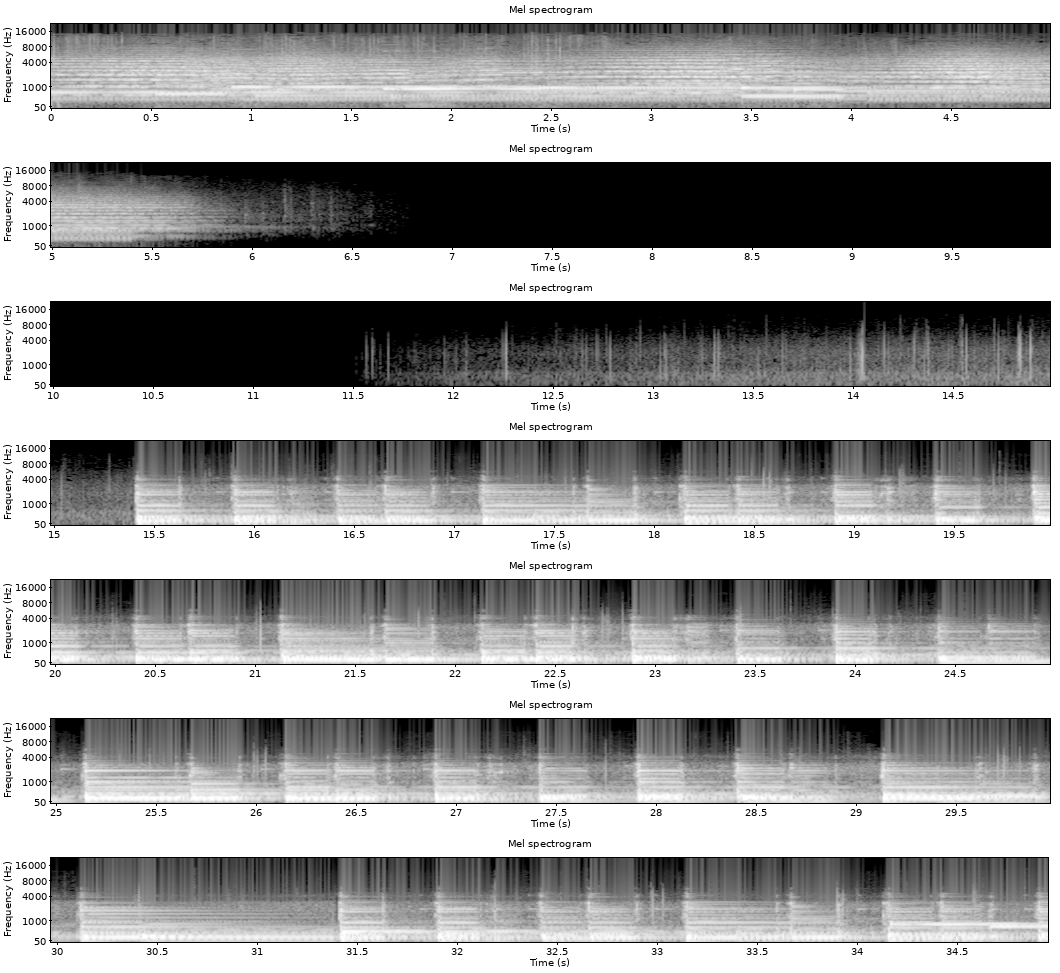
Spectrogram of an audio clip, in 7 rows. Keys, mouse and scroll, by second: 1.7 alt+z, 3.8 KP_3, 4.0 alt+z, 6.1 right click, 7.3 shift+middle drag, 8.0-8.9 drag, 10.6 click, 11.7-12.4 middle drag, 13.2 click, 15.0 KP_1, 15.8 shift+middle drag, 16.2 alt+z, 19.8 shift+middle click, 20.8 Tab, 21.1 Tab, 21.5 Tab, 22.0 Tab, 22.4 shift+middle click, 23.9 click, 24.5 alt+z, 24.8 middle click, 25.4 click, 25.8 shift+click, 26.5-29.4 middle drag, 31.6 e.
